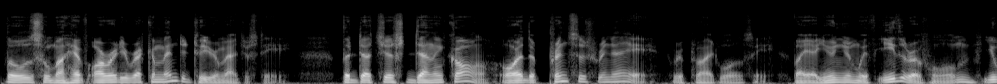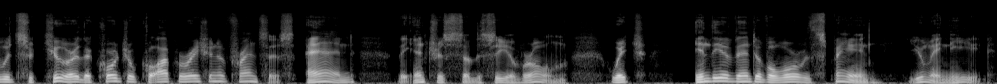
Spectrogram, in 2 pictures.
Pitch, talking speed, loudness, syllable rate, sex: 100 Hz, 160 wpm, -19 LUFS, 4.9 syllables/s, male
